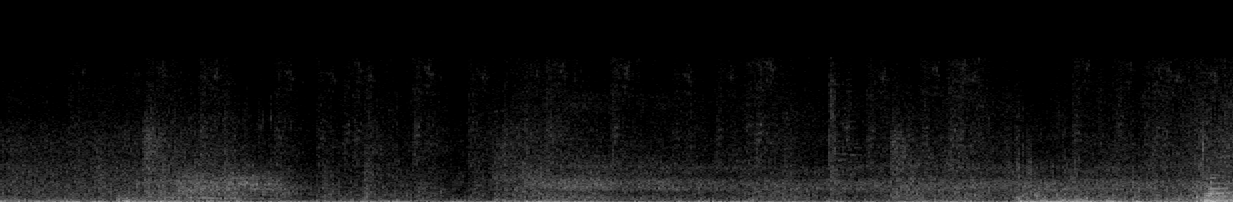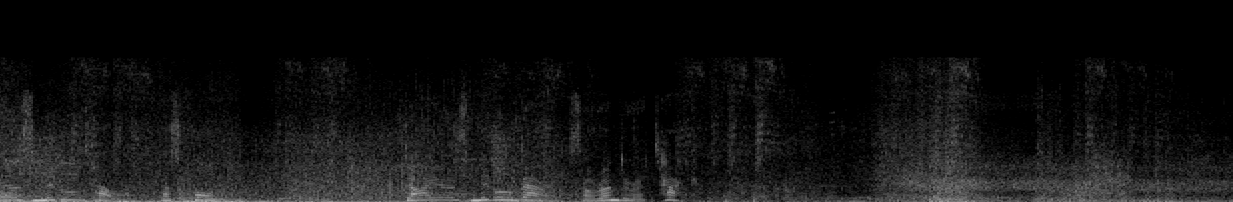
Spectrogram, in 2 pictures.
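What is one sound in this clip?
Game battle effects clash and crackle.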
